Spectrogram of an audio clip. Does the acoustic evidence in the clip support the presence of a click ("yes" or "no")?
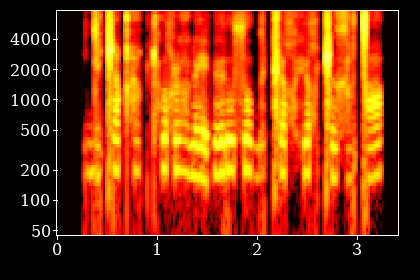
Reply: yes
